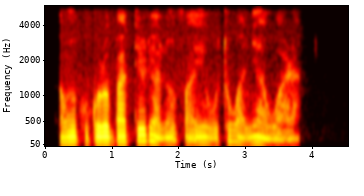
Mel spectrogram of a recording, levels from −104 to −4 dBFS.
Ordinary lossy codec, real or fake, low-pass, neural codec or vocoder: none; real; 5.4 kHz; none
